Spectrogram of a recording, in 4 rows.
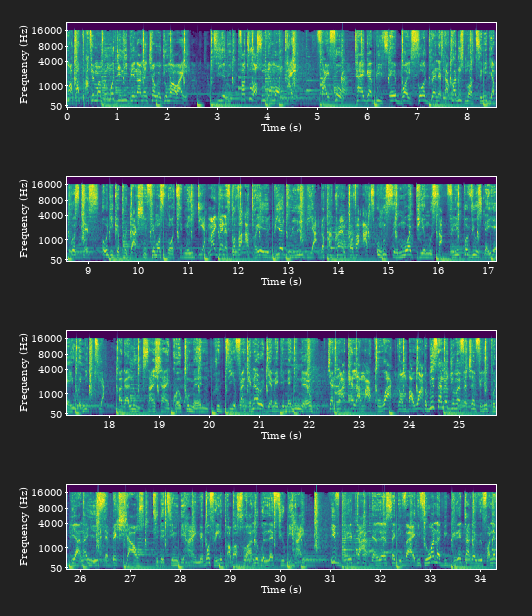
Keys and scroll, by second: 28.8 Down.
